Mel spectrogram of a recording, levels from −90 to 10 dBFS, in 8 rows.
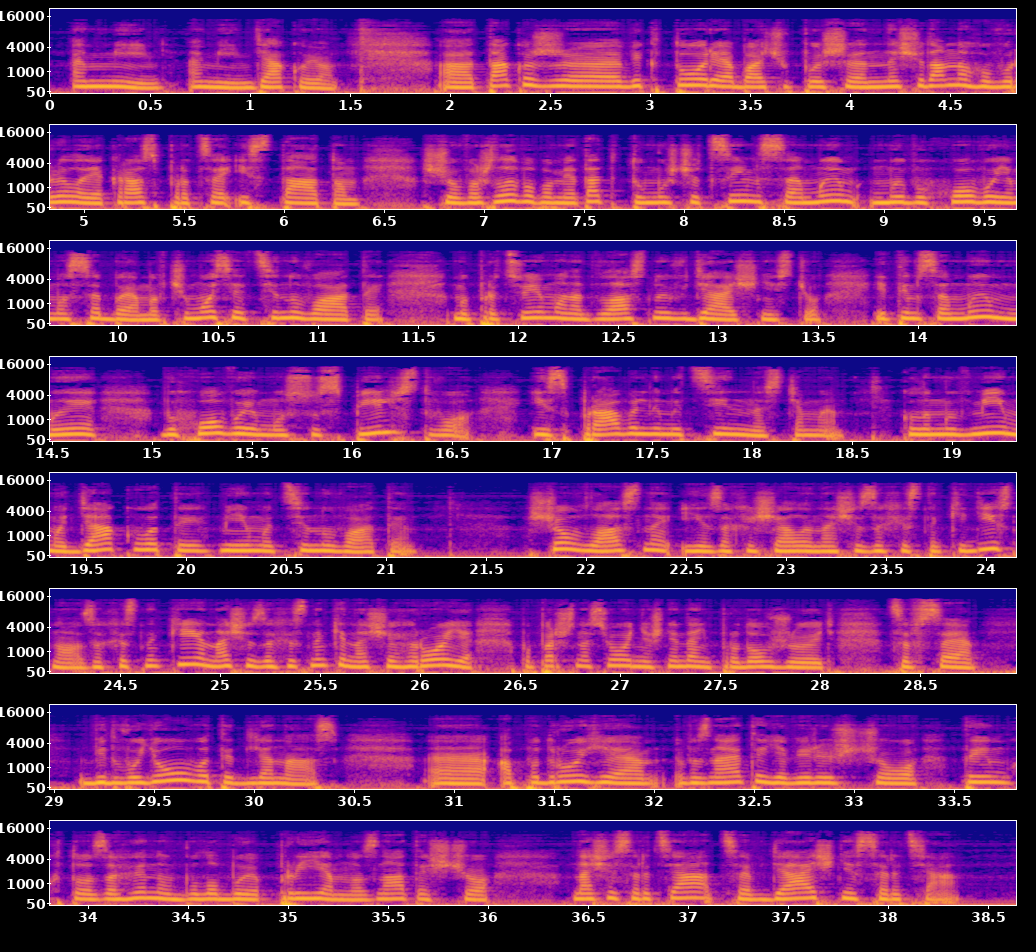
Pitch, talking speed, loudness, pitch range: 225 Hz, 140 wpm, -14 LUFS, 210-245 Hz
